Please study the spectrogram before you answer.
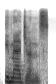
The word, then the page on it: imagines: Indian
